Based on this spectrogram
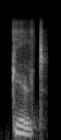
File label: "kilt", Indian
